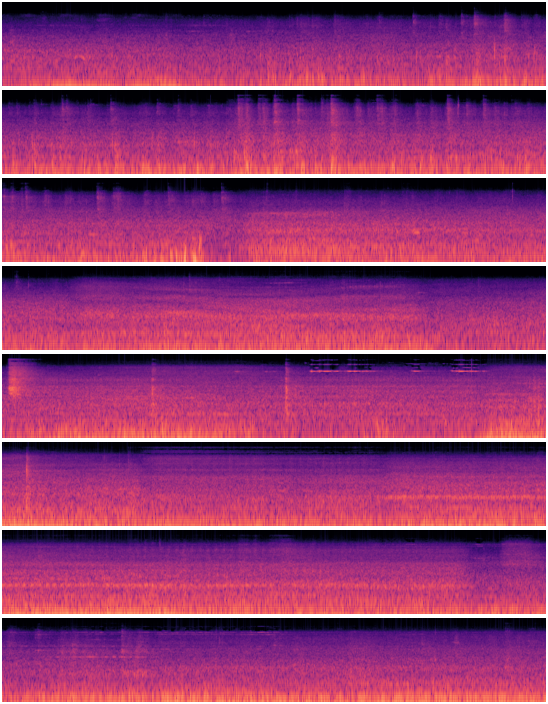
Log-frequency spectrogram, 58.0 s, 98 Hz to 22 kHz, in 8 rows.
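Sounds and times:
street traffic: 0.0s - 58.0s.

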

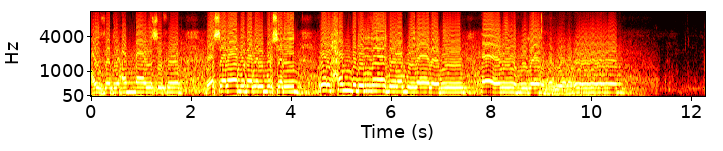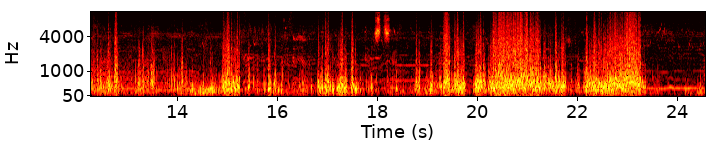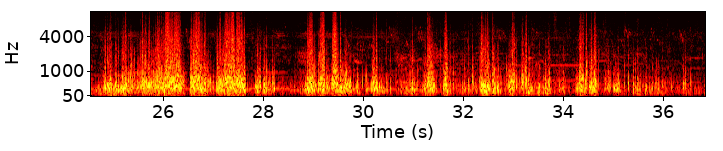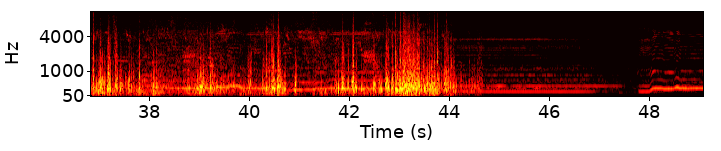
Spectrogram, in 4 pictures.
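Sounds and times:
wind buffeting microphone: 0.0s - 45.6s
held chanting note: 0.0s - 49.0s.

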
